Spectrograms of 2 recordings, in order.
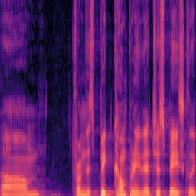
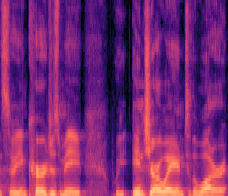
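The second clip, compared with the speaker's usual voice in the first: normal talking voice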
